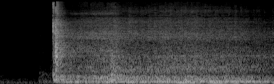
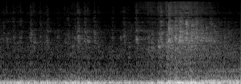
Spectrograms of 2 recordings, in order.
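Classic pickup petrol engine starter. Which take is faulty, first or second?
first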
